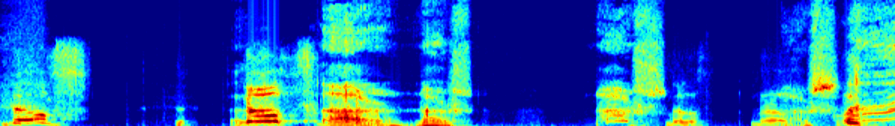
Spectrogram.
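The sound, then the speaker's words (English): A voice imitating heavy breathing: a few loud, uneven gasps and moaning breaths separated by short silences. “He's heavy breathing, and then he goes,”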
